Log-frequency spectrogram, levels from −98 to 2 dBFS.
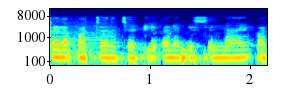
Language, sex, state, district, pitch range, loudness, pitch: Telugu, male, Telangana, Nalgonda, 150-155 Hz, -32 LUFS, 150 Hz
